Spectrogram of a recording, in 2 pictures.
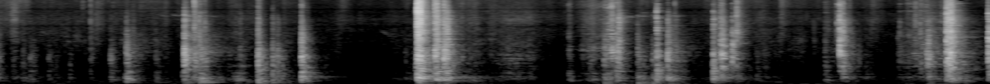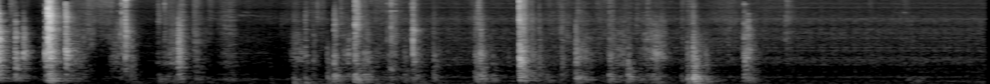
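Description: Irregular clunks, knocks and rattles of gear being handled in a cargo van's bare metal load space, as a hose and a tie-down strap are moved around a tank. The loudest is a hard knock about four seconds in, and the handling grows quieter near the end.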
